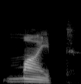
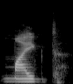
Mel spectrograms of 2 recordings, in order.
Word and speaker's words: might: Nah, might teman-teman sebagai informasi saja kalau yang ketemu GHT di belakang, G-nya dirop juga ya. Jadi bacanya might m a I t. Jadi, jangan paksain ada G miged gitu, enggak usah.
